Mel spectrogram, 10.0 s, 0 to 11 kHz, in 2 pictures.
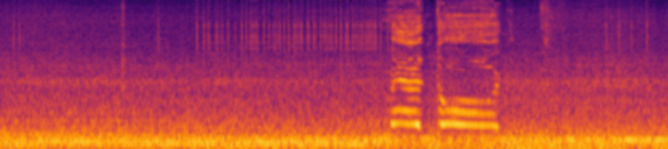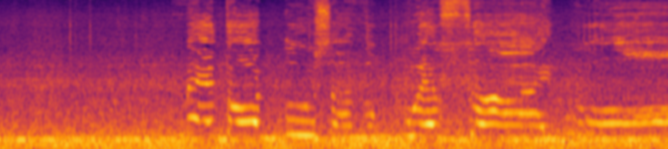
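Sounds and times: engine and road noise drone: 0.0 - 10.0.

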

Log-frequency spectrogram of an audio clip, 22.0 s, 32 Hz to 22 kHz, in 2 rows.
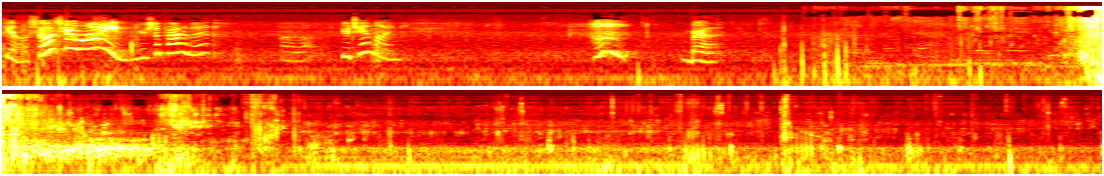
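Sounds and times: muffled underwater rumble: 7.8 - 22.0
loud splash into pool: 10.6 - 14.1
underwater clicks and bubbling: 10.7 - 22.0.

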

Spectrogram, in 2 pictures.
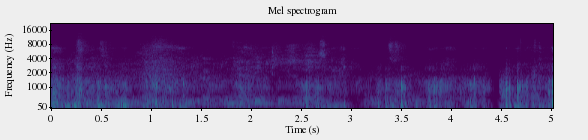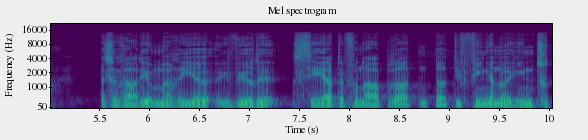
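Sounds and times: microphone handling clicks and rustles: 0.0 - 1.5, 2.5 - 5.2.

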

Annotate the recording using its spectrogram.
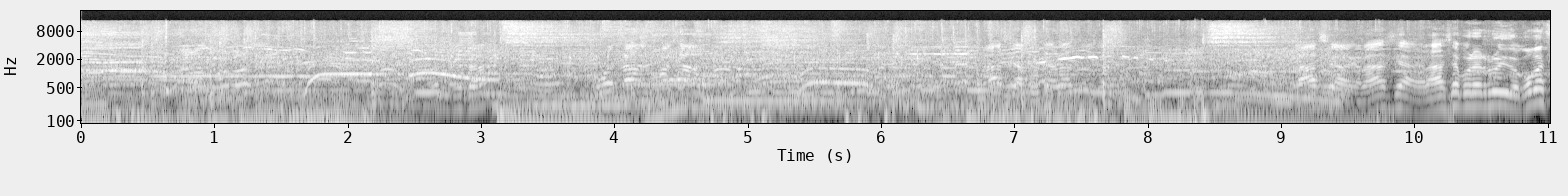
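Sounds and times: music with steady bass line: 0.0 - 10.1
audience clapping and cheering: 0.0 - 11.0.

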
